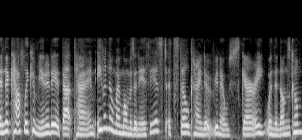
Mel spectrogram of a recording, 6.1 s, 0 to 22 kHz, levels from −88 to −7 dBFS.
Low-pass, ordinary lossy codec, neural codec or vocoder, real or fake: 7.2 kHz; AAC, 48 kbps; none; real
